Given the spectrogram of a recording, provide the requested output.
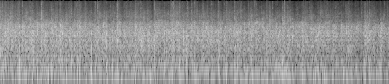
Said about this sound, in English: So if we could, because she's watching us, give her a round of applause as well. That would be great.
